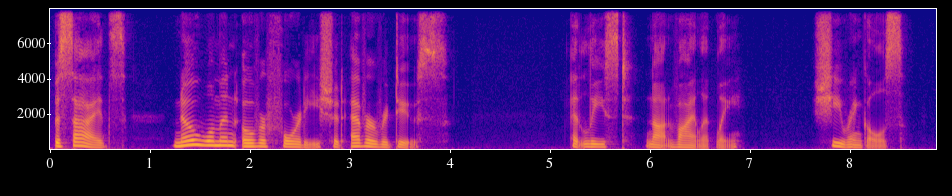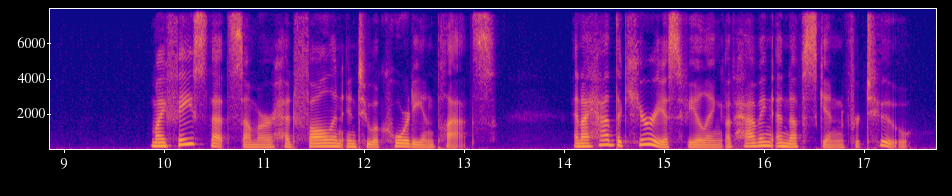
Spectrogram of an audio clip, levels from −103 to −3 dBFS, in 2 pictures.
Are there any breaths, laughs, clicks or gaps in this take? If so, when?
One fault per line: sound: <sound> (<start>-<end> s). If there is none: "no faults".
no faults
